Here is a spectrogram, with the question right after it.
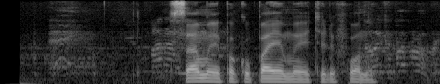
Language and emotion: Russian, neutral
